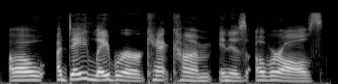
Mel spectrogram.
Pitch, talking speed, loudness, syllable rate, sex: 185 Hz, 160 wpm, -16 LUFS, 4.6 syllables/s, female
